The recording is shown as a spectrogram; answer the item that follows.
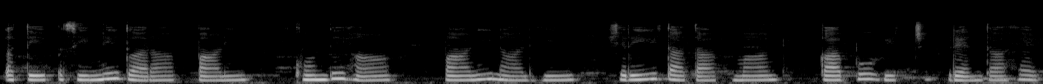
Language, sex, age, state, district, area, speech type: Punjabi, female, 45-60, Punjab, Jalandhar, urban, spontaneous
